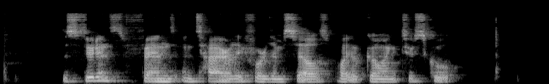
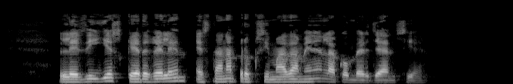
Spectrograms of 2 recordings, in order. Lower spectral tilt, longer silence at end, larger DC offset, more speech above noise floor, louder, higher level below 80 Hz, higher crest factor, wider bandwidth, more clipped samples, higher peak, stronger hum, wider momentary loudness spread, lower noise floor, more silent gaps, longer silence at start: about the same, -4.5 dB/octave vs -4.5 dB/octave; about the same, 0.95 s vs 0.95 s; neither; second, 50 dB vs 56 dB; first, -20 LUFS vs -23 LUFS; about the same, -64 dBFS vs -68 dBFS; about the same, 20 dB vs 20 dB; about the same, 11.5 kHz vs 11.5 kHz; neither; about the same, -2 dBFS vs -4 dBFS; neither; about the same, 7 LU vs 8 LU; second, -70 dBFS vs -78 dBFS; neither; about the same, 0.65 s vs 0.6 s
